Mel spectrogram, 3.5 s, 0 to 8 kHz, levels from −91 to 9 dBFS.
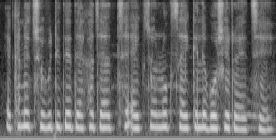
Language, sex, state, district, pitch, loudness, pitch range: Bengali, female, Tripura, Dhalai, 280 Hz, -14 LUFS, 270-290 Hz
